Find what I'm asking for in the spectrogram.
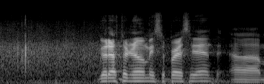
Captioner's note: applause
